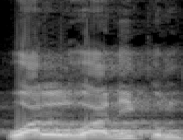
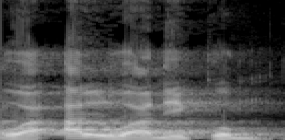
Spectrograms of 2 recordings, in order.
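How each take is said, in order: First: The 'a' after wa is dropped and linked. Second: The 'a' after wa is pronounced separately. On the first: The speaker calls it wrong. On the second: The speaker calls it right. "hamzah asli yang meskipun wasol ini tetap dibaca"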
